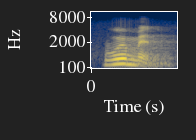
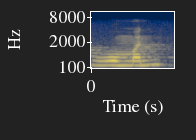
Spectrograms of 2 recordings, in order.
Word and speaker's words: women: do you pronounce it the correct pronunciation of the word is women women it's not woman it's women okay singular is woman but um plural is women so um for example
